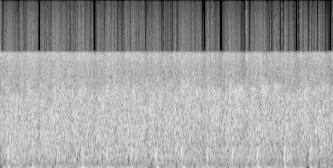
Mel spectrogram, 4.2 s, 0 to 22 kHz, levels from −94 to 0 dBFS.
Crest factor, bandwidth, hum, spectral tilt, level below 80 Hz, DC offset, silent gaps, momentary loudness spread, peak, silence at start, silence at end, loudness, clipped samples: 6 dB; over 20 kHz; none; -1 dB/octave; -28 dBFS; under 0.1%; none; 1 LU; 0 dBFS; 0 s; 0 s; -4 LUFS; 6%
